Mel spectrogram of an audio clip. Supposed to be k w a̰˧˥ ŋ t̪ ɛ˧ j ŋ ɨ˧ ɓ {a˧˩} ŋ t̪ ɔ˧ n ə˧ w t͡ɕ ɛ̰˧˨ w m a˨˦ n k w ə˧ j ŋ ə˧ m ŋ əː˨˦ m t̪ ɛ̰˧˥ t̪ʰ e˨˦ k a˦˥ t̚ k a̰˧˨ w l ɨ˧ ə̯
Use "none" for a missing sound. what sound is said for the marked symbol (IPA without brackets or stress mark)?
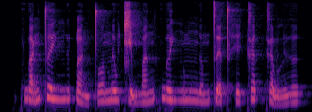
a˧˩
